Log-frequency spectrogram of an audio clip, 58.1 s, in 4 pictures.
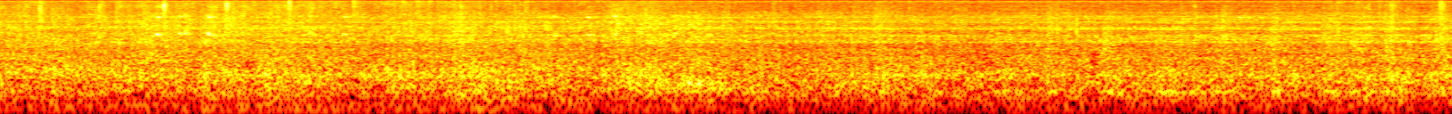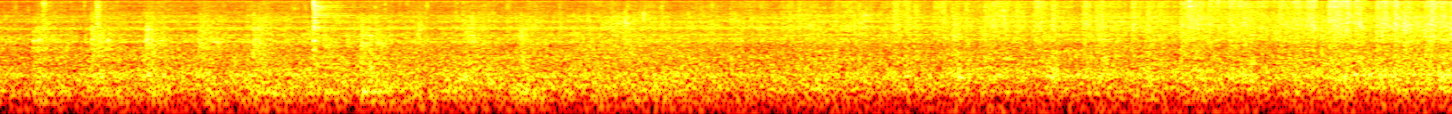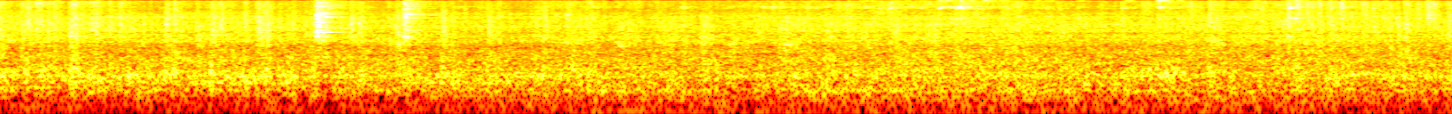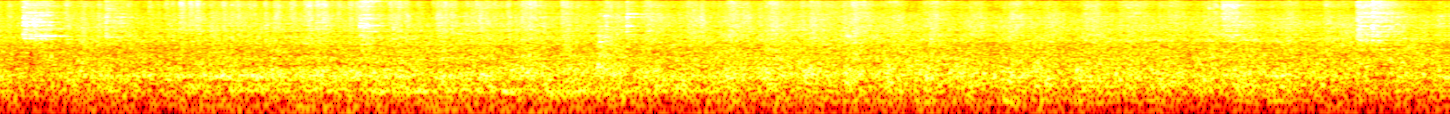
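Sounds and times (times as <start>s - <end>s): train wheels clicking over rail joints: 0.0s - 58.0s
train wheel squeals: 1.0s - 2.4s, 38.0s - 39.6s, 40.2s - 42.4s, 43.8s - 45.1s.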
